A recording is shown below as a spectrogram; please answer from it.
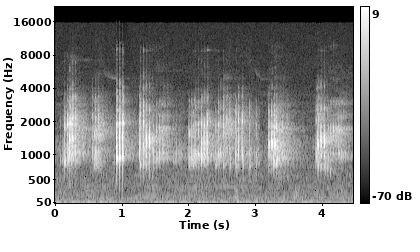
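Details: Forest green tree frogs giving short, rough, rattling croaks in quick repeated bursts, said to pulse the throat three times per call rather than simply inflating the vocal sac.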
